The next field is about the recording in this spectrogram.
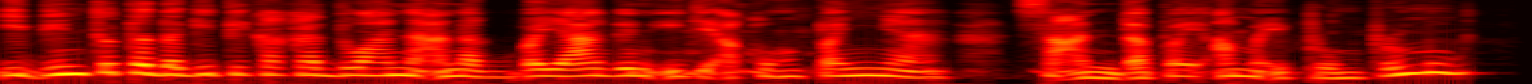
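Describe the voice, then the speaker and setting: An actress with an Ilocano Filipino accent playing an affectionate, hopeful wife in a radio drama. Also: female voice, mid-range voice, animated, moderate pace, darkish tone, slightly rough. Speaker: actor in an Ilocano audio drama. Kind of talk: acted radio drama dialogue.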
